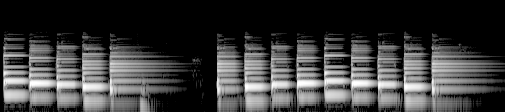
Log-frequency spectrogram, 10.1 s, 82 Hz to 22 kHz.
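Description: MK-2000 electronic keyboard on a piano voice playing a left-hand five-finger exercise in the octave below middle C. Five notes step down G-F-E-D-C, about two a second, and the C is held; then nine notes run C-D-E-F-G-F-E-D-C, and the last C is held and left to ring out.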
